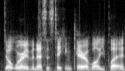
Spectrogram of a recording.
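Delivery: ordinary delivery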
